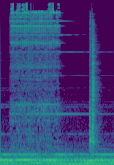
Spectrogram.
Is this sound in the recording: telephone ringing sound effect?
yes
